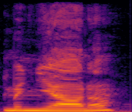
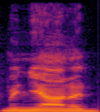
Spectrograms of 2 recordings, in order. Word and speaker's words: Mignogna: I don't think it's Vic that I'm thinking of, but you're thinking of Vic Mignogna. I probably butchered the heck, bothered the heck out of his name.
